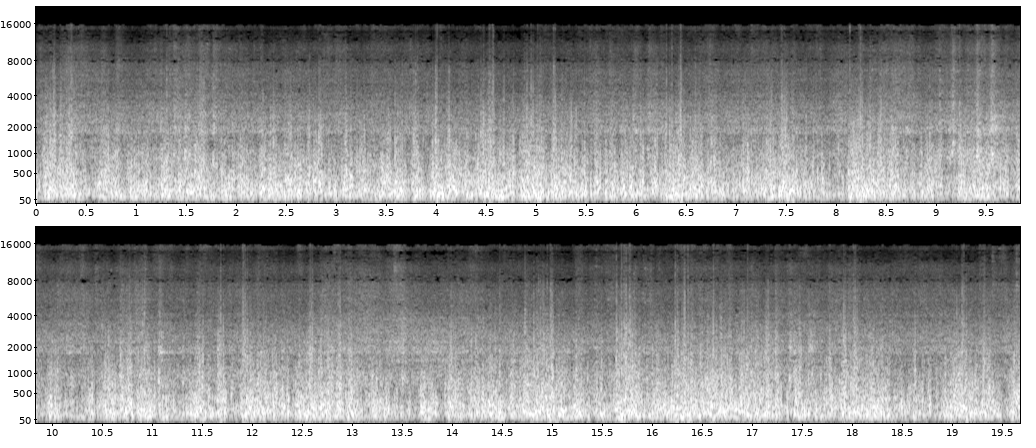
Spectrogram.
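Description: Passenger train coach running at speed, its wheels rolling and clattering on the track, heard from an open doorway with wind buffeting the microphone.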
